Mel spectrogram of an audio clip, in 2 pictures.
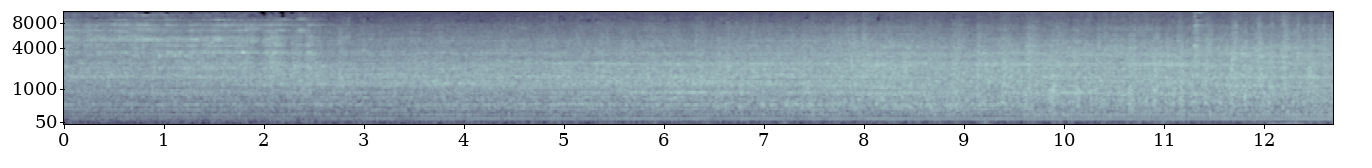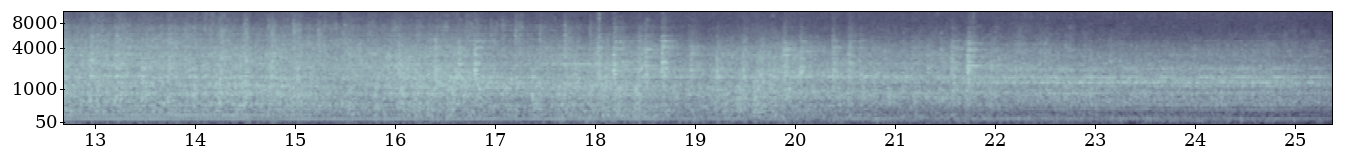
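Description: Diesel-hauled maintenance-of-way work train passing close by, its flatcars loaded with track machinery. A steady low engine drone runs under the rolling and clatter of wheels on the rails. The sound builds to its loudest around the middle and eases a little near the end.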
